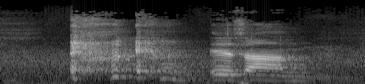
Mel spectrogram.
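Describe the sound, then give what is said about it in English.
A person coughs: two sharp, raspy bursts about half a second apart, then a longer, throaty, voiced cough or throat-clearing sound that trails off. “I'm sorry, I'm probably going to cough.”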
